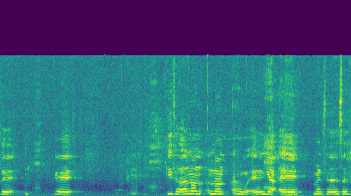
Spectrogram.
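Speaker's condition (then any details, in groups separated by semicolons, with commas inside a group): Cerebral palsy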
